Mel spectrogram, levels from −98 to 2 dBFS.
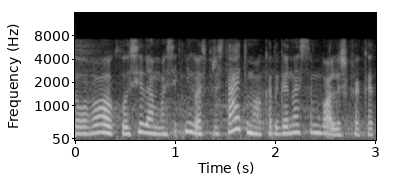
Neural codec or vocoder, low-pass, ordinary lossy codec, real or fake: none; 7.2 kHz; MP3, 96 kbps; real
